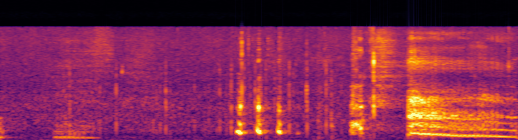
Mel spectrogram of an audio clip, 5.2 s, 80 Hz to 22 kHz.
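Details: An 11-week-old Cavalier King Charles Spaniel puppy is protective of a newly found snack. A few sharp clicks and taps lead into a sustained, harmonic growling whine that slowly falls in pitch at the end, indoors.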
